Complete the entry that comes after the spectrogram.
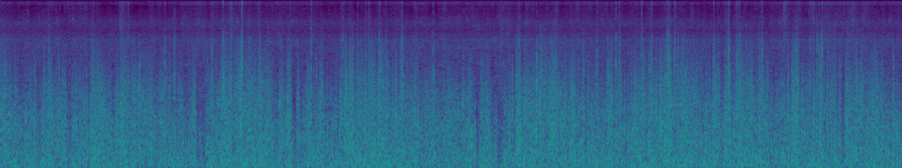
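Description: Wind buffeting the microphone at the open door of a fast-moving passenger train coach, over the steady running noise of the train on the track.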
